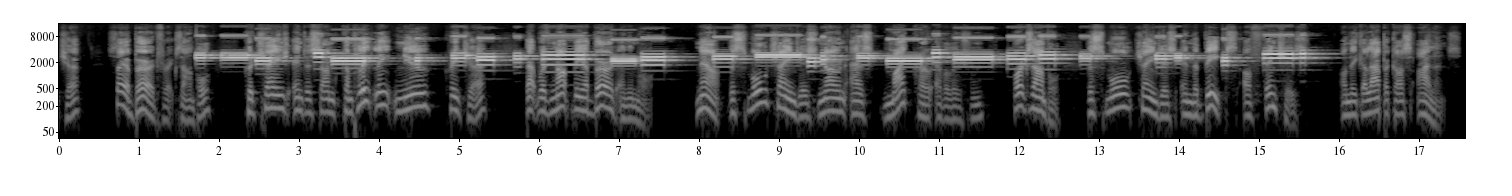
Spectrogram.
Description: Pairs of high tones at irregular times, with room echo and speech in English. There is no code.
